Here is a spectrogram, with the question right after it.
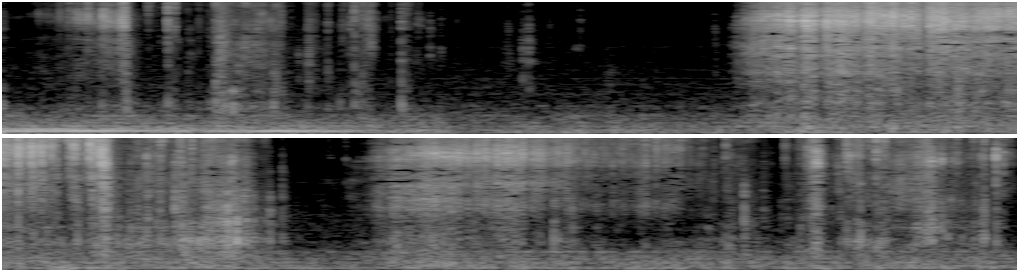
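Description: A steel utility blade scores a solid, hand-sized green rectangular bar of soap held in the hand and cuts small cubes off its edge. Bright, dry scraping and tearing sounds come in two long, loud passages, with softer scratches and a faint low hum in between.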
